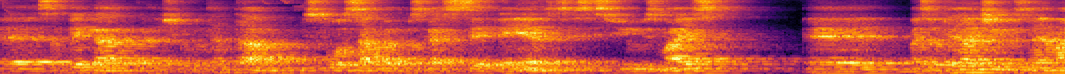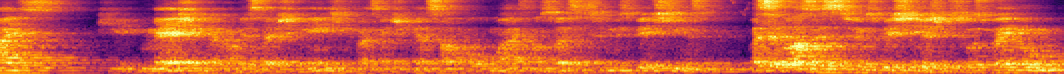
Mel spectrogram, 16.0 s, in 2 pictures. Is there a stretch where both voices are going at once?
No

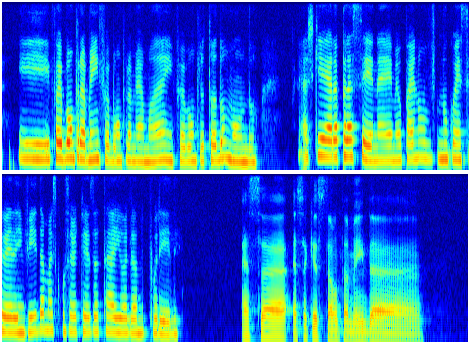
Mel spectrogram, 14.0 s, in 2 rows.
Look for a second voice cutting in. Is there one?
No

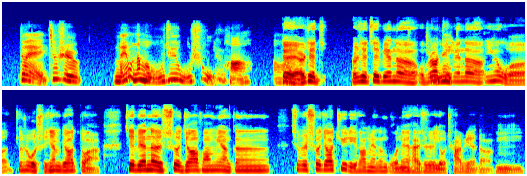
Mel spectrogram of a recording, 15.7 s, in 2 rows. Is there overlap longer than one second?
No

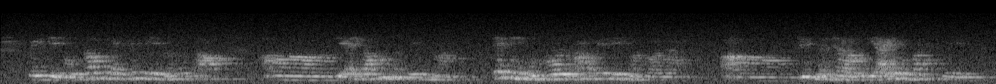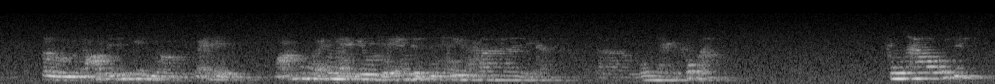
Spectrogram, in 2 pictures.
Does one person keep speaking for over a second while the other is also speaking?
Yes, from 13.2 s

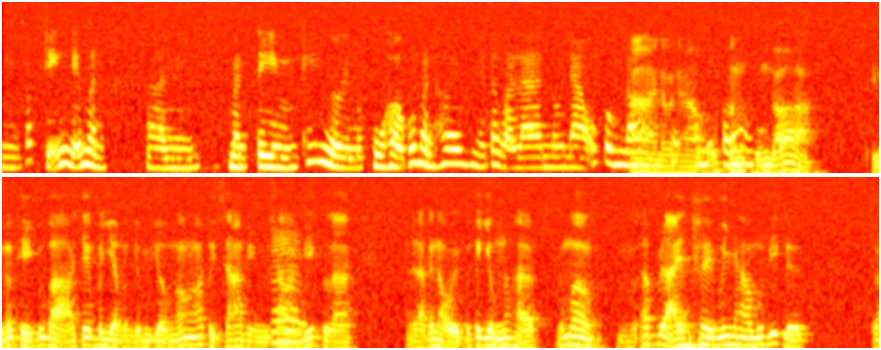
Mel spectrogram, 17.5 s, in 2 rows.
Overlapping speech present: Yes, from 6.2 s

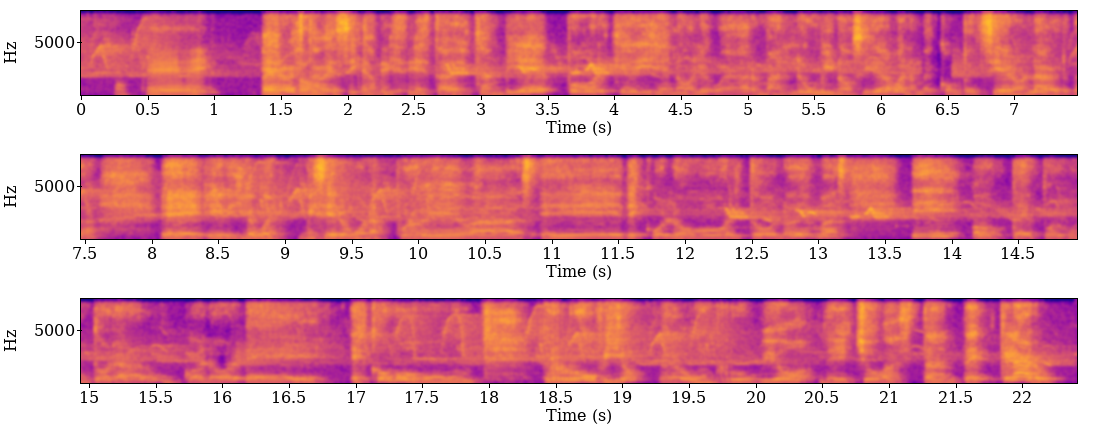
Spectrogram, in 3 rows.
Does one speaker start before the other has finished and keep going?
Yes, from 1.4 s

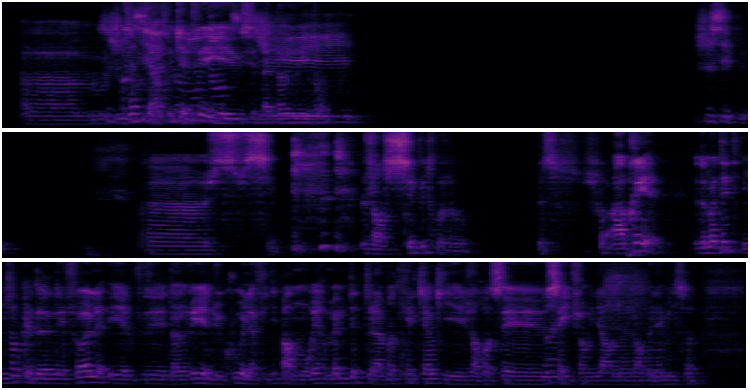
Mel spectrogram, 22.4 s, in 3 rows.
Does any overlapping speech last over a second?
Yes, from 1.0 s

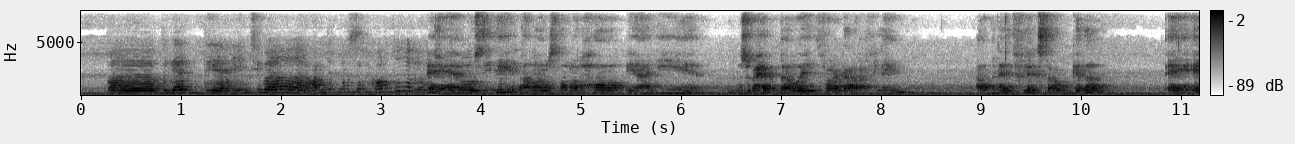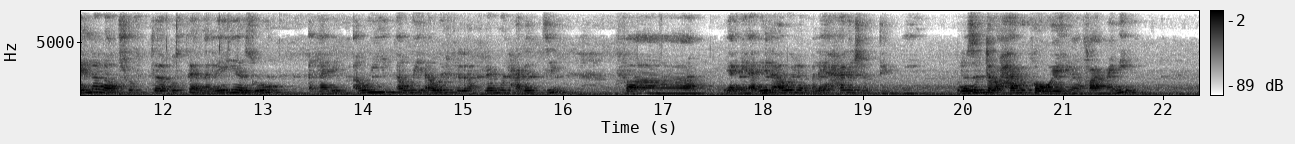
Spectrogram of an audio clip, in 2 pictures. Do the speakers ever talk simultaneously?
Yes, from 3.5 s

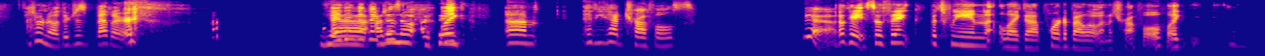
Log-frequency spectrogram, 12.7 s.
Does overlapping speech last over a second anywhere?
Yes, from 3.3 s

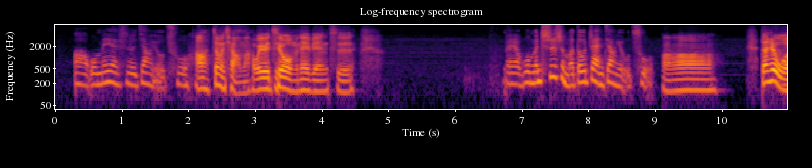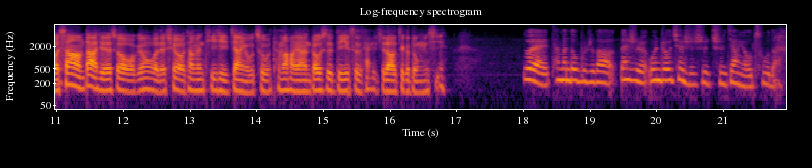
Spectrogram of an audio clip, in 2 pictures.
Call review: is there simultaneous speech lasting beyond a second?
No

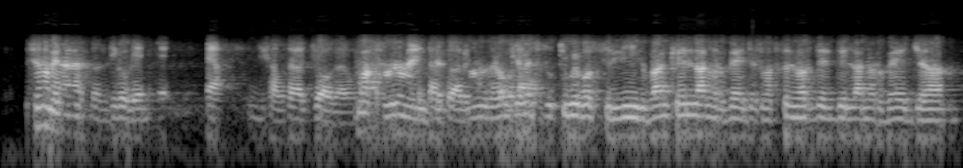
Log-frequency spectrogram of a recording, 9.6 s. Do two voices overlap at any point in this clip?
Yes, from 3.5 s

